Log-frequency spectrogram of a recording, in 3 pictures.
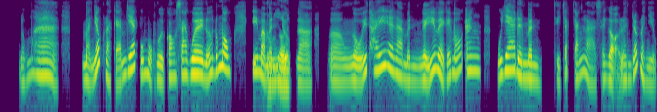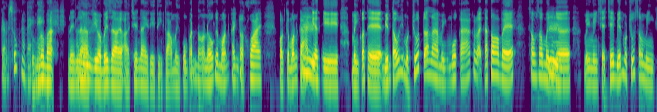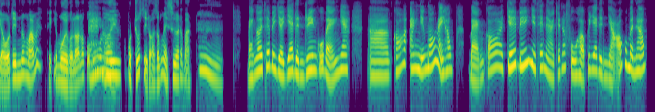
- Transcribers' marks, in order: other background noise; tapping
- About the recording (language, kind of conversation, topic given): Vietnamese, podcast, Bạn nhớ kỷ niệm nào gắn liền với một món ăn trong ký ức của mình?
